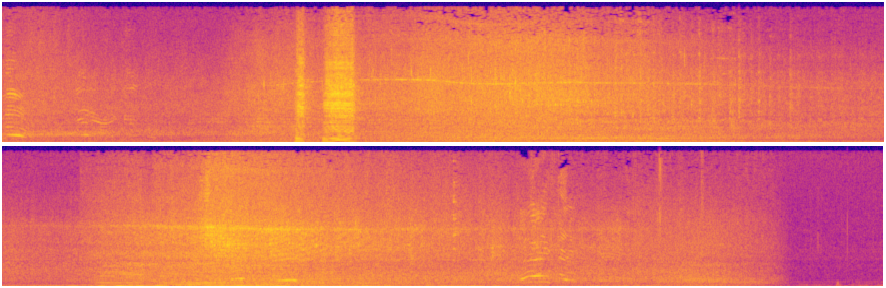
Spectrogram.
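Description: Heavy trucks rumble loudly past on a road.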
